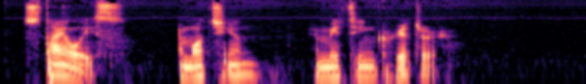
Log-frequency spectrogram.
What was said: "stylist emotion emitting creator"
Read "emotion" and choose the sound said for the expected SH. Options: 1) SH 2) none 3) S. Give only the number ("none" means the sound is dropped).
3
